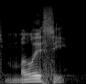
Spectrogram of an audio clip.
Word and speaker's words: Melissa: Of course, in Whitwell, when I was small, you didn't pronounce that name Melissa. It was Melissy.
